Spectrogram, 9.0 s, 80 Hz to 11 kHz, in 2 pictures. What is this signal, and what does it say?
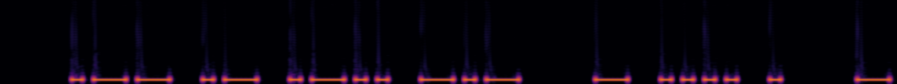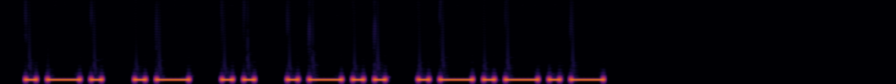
Morse code, heard as a keyed tone, about 22 wpm, 700 Hz. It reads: WALK THE TRAIL.
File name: practice / 22wpm / Easy Sentences with Hints - 22wpm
